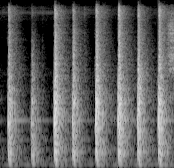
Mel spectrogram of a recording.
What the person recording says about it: un peu plus comme du carrelage qui tombait par terre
